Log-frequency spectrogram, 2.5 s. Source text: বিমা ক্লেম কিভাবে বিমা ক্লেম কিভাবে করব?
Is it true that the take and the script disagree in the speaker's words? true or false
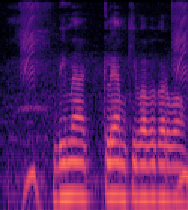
true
